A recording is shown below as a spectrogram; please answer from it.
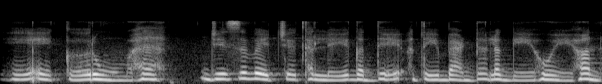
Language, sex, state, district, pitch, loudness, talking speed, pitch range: Punjabi, female, Punjab, Kapurthala, 230 Hz, -16 LUFS, 130 wpm, 210-245 Hz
